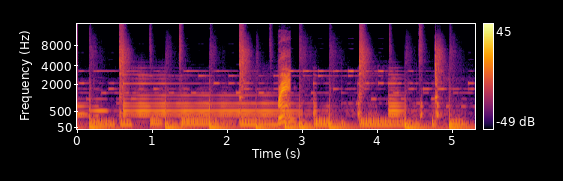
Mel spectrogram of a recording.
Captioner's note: laugh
